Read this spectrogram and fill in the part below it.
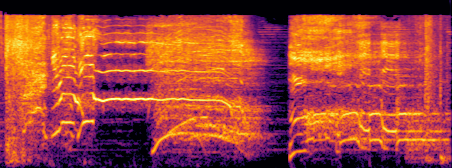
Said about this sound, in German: Zalando. Schrei vor Glück.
